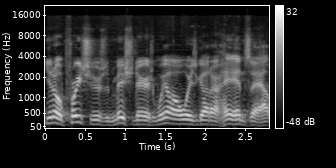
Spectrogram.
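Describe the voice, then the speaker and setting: There is noticeable background noise behind a man talking. He goes at a fairly quick pace with ordinary pitch variation. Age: 70s. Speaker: gospel preacher and missionary. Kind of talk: church talk. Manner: halting.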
